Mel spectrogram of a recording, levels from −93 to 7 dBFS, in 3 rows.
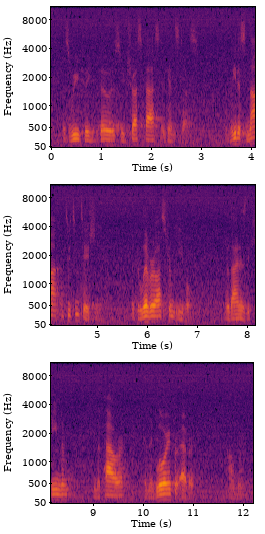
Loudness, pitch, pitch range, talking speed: -30 LUFS, 105 Hz, 95-120 Hz, 155 wpm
